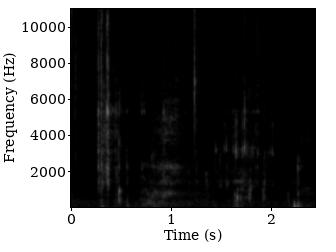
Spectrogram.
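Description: sipping coffee

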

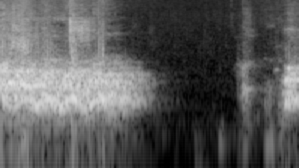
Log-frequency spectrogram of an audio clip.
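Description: dogs barking

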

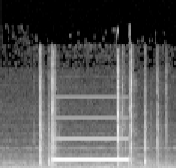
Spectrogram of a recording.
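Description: answering machine beep

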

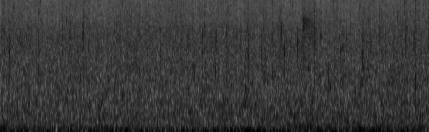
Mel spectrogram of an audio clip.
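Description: background rain

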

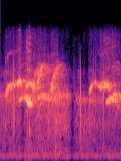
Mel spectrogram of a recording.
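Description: birds calling outside

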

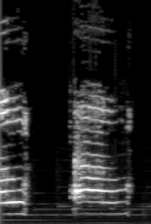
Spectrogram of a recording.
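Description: cat meowing

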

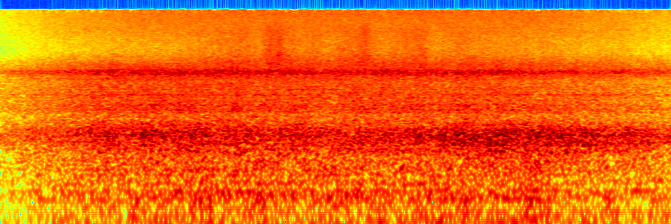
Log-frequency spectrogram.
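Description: train running on rails

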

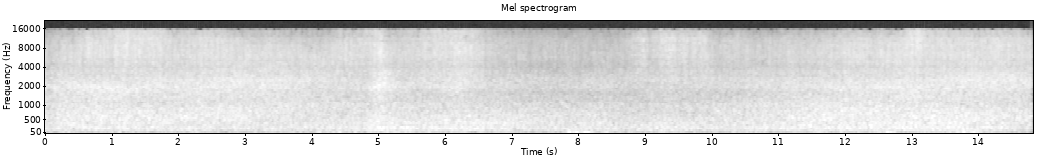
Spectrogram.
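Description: ocean waves

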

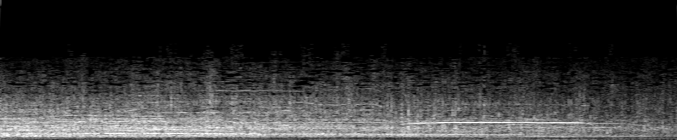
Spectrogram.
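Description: rally crowd cheering

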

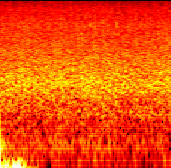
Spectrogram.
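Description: rain falling

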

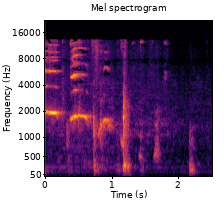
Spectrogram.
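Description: dog whining

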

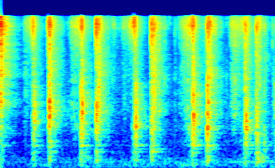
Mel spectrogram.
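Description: shuffling tarot cards

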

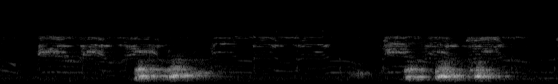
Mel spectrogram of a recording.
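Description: dog barking

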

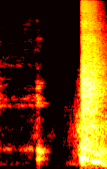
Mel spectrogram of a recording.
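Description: sneeze

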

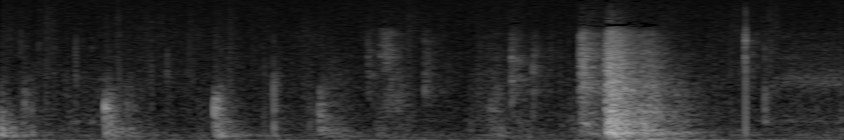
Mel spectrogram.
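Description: door being shut

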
